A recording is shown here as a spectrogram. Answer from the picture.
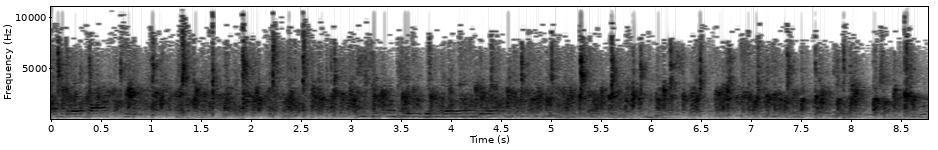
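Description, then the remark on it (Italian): Sustained applause from a crowd at a ceremony where plaques are presented for the Progresso Fontana sports club by the Comune di Castelmaggiore, dense and steady clapping that stays loud for the whole stretch, with some indistinct voices mixed in among the claps. “Un altro applauso. Un applauso.”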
